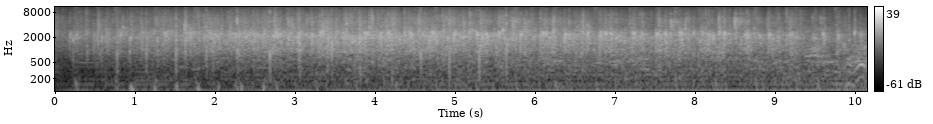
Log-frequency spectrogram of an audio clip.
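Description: Sustained audience applause, a dense, steady wash of many hands clapping at full loudness for about ten seconds, with a low hum running underneath.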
